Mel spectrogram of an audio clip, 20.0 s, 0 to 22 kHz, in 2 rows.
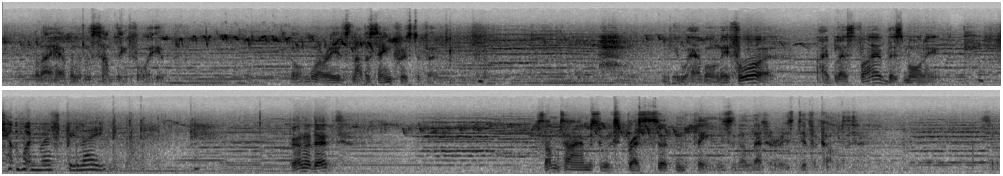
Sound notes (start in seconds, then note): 4.4 chuckles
